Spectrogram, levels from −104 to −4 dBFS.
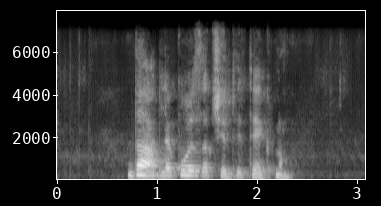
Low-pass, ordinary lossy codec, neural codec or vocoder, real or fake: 7.2 kHz; none; codec, 16 kHz, 2 kbps, X-Codec, HuBERT features, trained on LibriSpeech; fake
